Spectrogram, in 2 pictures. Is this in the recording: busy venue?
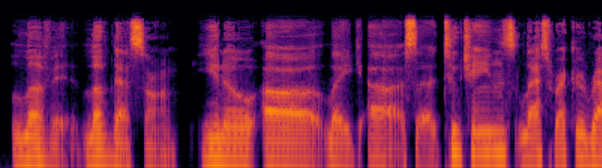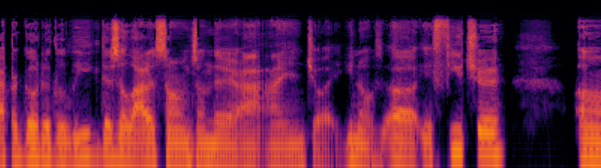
no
